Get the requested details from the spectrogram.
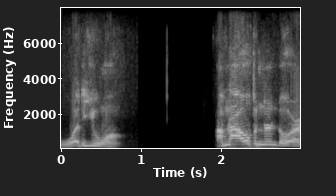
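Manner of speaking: hard, unbending, very stern, severe tone. Imagining answering someone at your door, speak in a very stern voice. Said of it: "I'm going to speak in a very stern voice".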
